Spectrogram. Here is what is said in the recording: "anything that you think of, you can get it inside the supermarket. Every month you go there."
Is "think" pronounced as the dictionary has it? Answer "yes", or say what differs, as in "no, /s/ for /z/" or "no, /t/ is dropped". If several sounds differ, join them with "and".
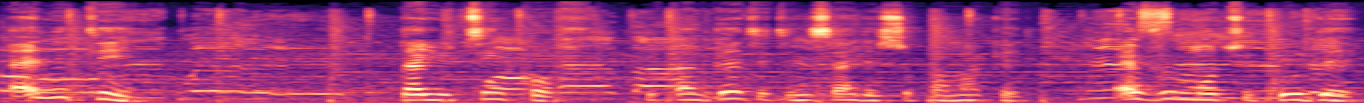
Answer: no, /t/ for /θ/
